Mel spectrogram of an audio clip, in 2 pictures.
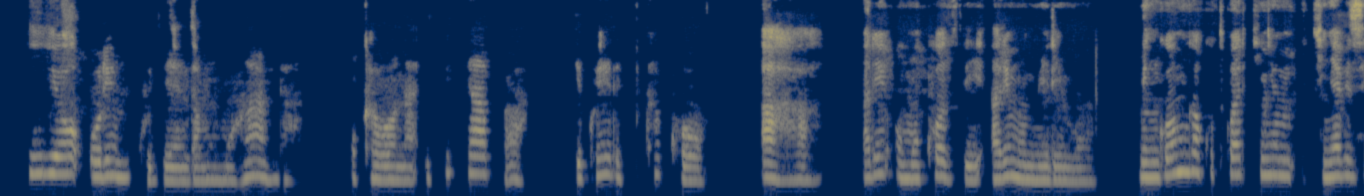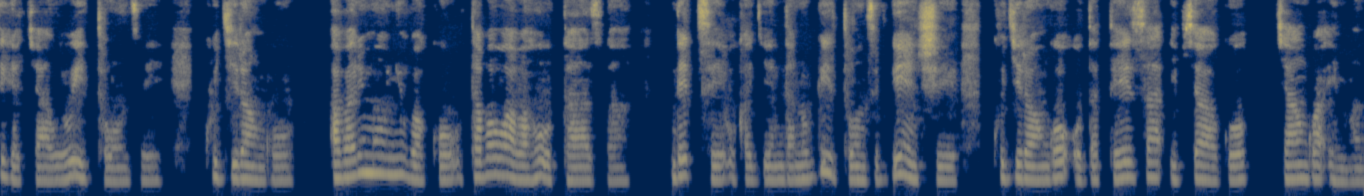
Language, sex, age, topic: Kinyarwanda, female, 36-49, government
